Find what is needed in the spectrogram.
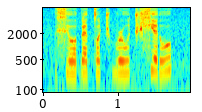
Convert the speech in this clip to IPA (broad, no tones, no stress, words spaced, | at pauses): xʲoɗɛtɔt͡ʃ bɹut͡ʃxʲɛɾu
